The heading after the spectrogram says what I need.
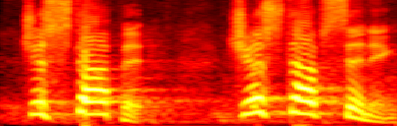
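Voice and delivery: high, loud exasperated yell; yelling preacher. Retold or imitated. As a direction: shout it at the congregation like you've had enough. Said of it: "he just starts yelling".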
